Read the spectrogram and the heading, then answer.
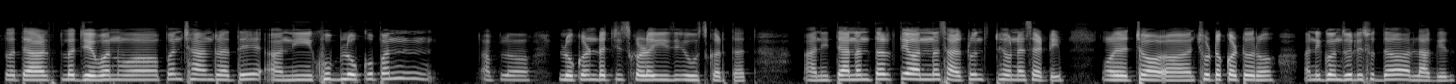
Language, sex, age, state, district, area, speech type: Marathi, female, 45-60, Maharashtra, Amravati, urban, spontaneous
